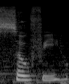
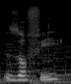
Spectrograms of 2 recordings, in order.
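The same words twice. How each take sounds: First: The name is said with an English pronunciation. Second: The name is said with a Luxembourgish pronunciation. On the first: "English people pronounce it as" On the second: "like it was or is pronounced in Luxembourg"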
